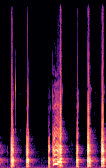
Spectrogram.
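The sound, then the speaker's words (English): A human voice imitates a rooster: a run of six or seven short, sharp clucking bursts at a steady clip, with one longer drawn-out call in the middle. It is fairly loud, with no talk. “It's a chicken.”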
